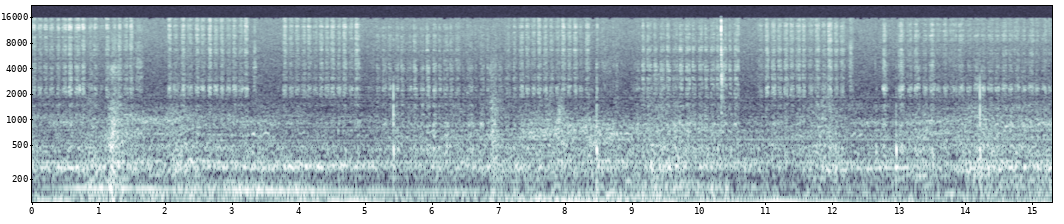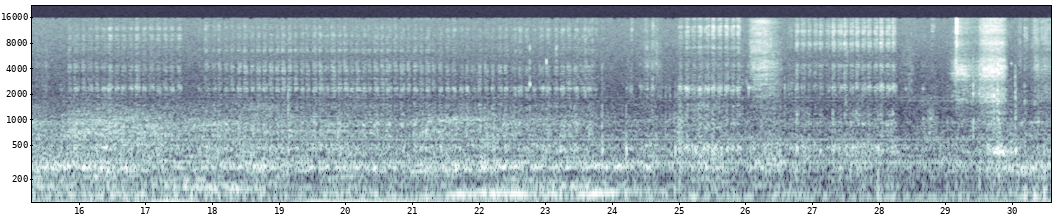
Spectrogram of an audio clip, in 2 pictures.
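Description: Caran d'Ache Luminance colored pencil rubbing on paper in repeated back-and-forth shading strokes, with a short rustle of the paper being handled near the end.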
